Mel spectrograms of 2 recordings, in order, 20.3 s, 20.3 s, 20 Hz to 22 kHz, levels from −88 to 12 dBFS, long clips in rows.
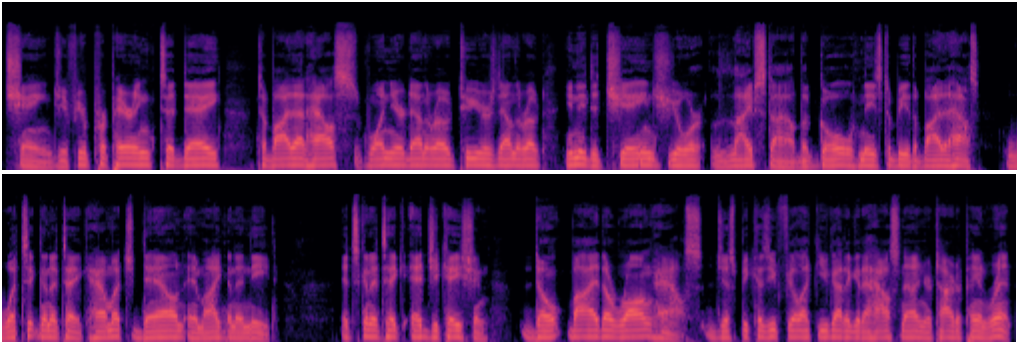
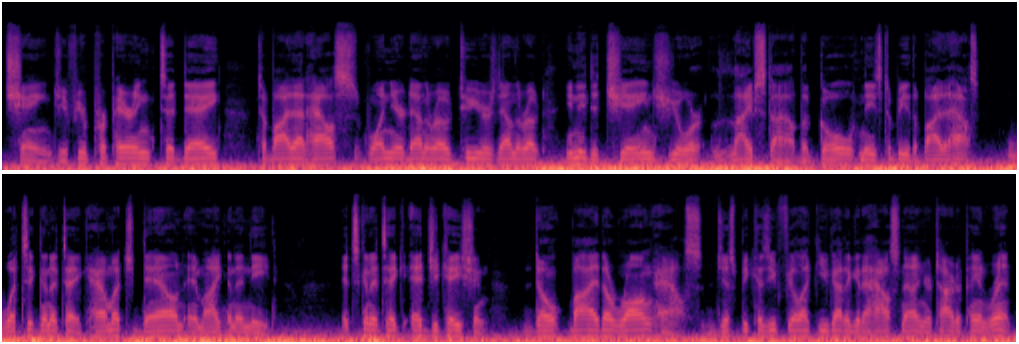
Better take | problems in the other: first | low rumble; noticeable; throughout; 20 dB below the speech

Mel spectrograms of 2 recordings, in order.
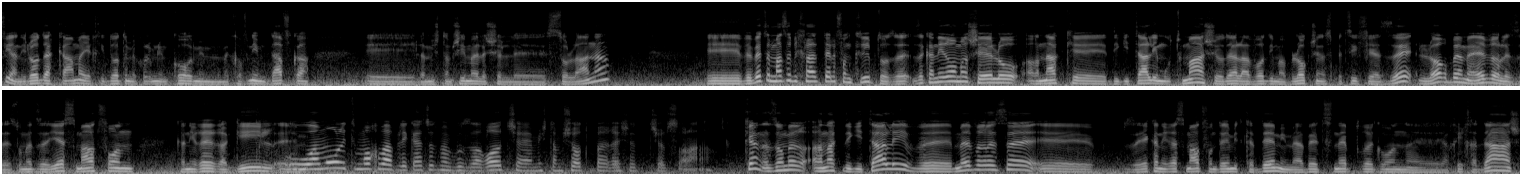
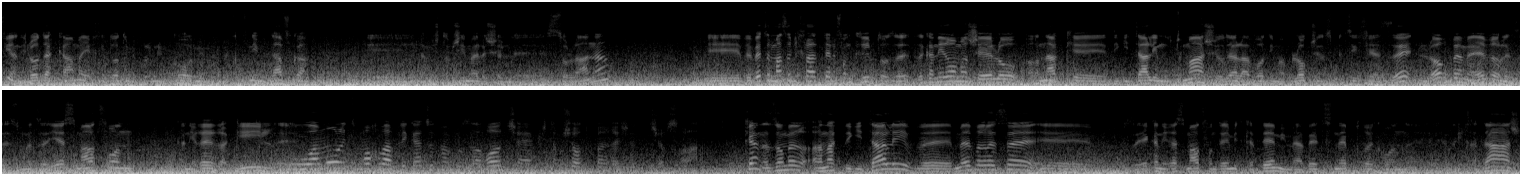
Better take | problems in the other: first | wind noise on the microphone; heavy; 3 dB below the speech; occasional gusts in the first

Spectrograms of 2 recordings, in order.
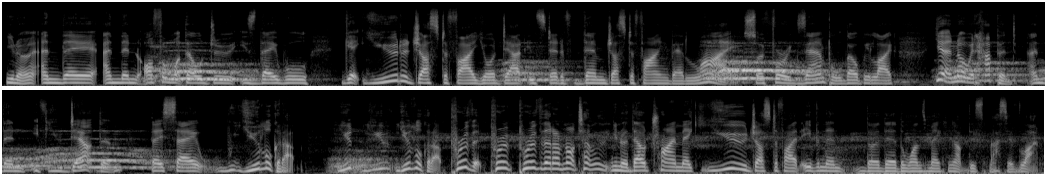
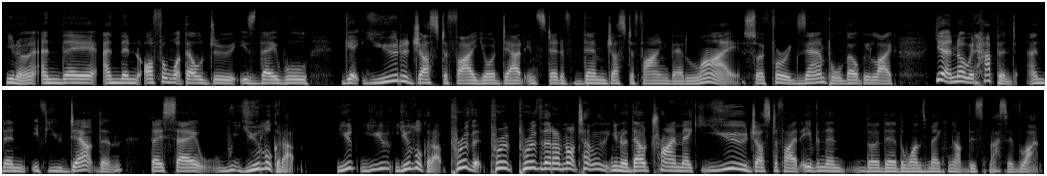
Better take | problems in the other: second | animal sounds; loud; throughout; 1 dB below the speech

